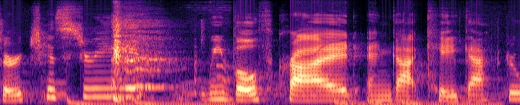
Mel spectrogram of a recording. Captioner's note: laughs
